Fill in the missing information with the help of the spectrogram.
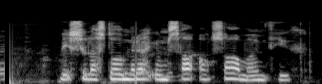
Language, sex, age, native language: Icelandic, male, 12, Icelandic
